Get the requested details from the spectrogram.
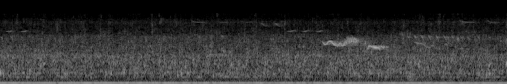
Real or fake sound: real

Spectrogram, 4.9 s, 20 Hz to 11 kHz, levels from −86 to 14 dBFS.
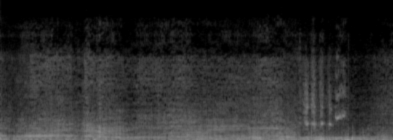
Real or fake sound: fake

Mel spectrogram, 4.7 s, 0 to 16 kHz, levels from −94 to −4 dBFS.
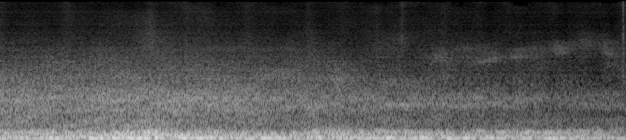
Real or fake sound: fake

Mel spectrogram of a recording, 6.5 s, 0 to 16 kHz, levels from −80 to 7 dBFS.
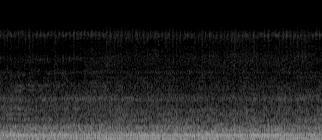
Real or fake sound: fake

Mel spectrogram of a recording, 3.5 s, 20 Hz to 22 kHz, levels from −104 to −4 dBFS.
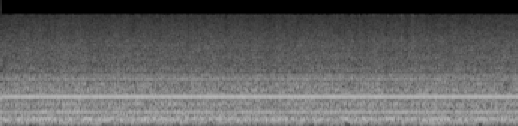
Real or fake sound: real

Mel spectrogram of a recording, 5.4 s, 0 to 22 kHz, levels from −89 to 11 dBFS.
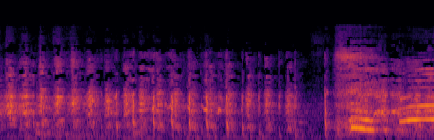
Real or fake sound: real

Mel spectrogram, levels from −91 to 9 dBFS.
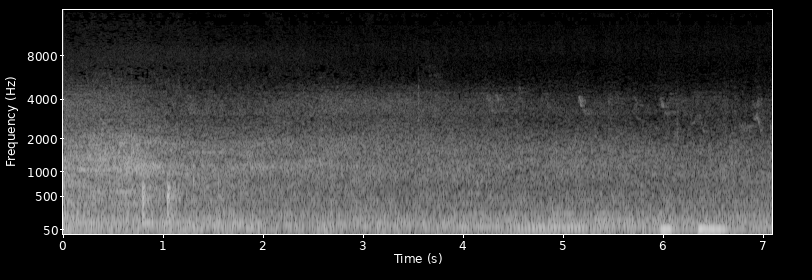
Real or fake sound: real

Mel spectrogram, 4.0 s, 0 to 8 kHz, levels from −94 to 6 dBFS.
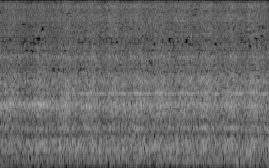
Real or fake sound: real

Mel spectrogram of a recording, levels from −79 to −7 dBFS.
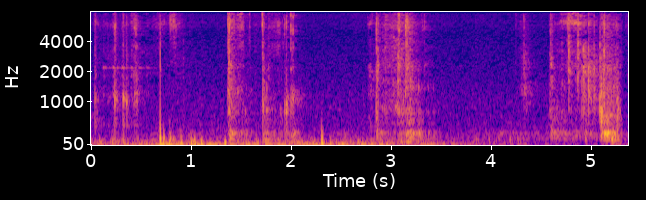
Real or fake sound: real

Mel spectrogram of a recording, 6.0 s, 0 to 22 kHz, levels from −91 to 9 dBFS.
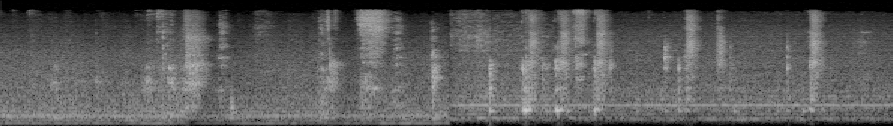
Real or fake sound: fake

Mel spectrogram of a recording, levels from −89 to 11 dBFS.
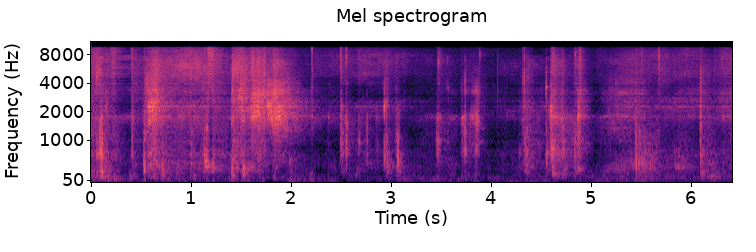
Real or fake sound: fake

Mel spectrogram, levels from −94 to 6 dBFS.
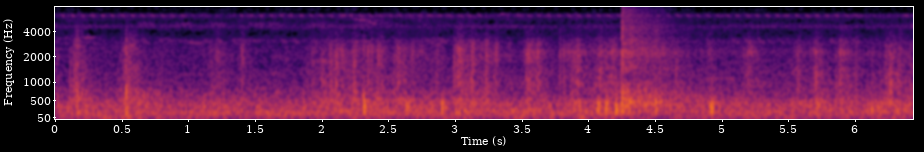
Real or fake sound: real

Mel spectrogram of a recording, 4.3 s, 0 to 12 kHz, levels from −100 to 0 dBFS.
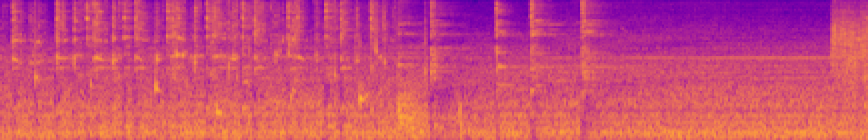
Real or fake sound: real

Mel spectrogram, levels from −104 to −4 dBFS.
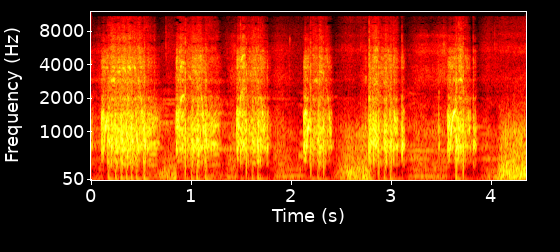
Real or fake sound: fake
